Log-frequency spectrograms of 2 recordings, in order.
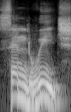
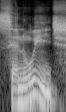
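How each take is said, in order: First: স্যান্ডউইচ with the d sounded, "send-wich"; common mispronunciation. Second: স্যান্ডউইচ with silent d, "sen-wich"; correct pronunciation. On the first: Teacher showing what we usually say, mispronounced. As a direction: say স্যান্ডউইচ with a full d. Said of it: "আমরা কি করে থাকি". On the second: Teacher giving learners the right form, correctly pronounced. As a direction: drop the d in স্যান্ডউইচ. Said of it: "এর সঠিক উচ্চারণ হবে". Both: Shown as a demonstration.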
